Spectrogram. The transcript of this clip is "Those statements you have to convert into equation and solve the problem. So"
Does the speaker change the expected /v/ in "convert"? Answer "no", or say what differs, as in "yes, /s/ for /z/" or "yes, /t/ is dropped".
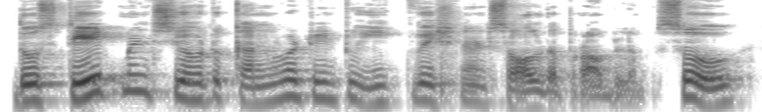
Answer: no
